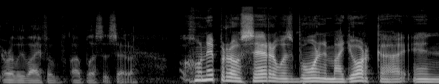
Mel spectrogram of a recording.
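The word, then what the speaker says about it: Junípero Serra: So first, did I pronounce it right? Is it Junipero Serra? Junipero. Junipero Serra.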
